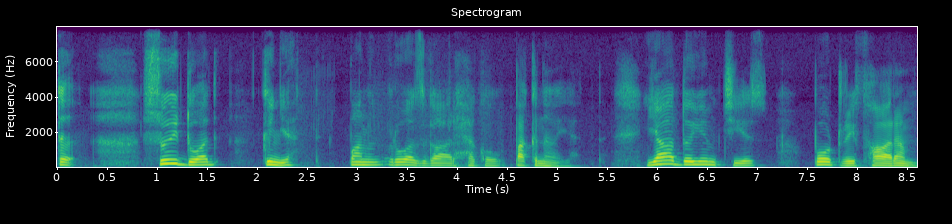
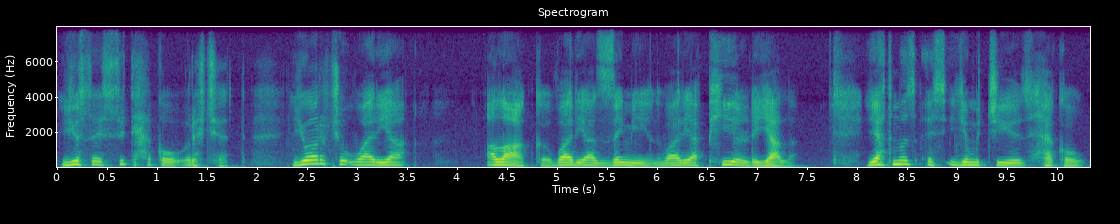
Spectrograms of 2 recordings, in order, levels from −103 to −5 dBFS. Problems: none marked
